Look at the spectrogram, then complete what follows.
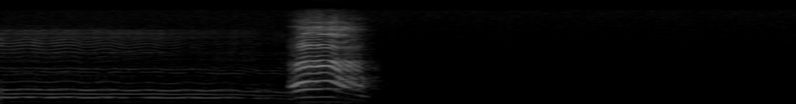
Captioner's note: Loana and caveman hum; Tumak grunts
